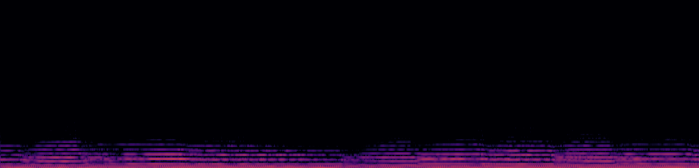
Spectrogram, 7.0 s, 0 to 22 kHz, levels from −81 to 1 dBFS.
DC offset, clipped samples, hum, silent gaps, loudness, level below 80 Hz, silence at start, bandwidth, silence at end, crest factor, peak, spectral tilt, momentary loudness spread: under 0.1%; under 0.1%; 50 Hz at -65 dBFS; none; -45 LUFS; -74 dBFS; 0 s; 10.5 kHz; 0 s; 14 dB; -30 dBFS; -7.5 dB/octave; 4 LU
